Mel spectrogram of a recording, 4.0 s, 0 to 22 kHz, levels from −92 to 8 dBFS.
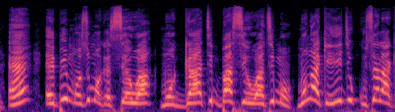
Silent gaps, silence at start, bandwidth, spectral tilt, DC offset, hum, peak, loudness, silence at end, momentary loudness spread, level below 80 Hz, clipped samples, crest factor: none; 0.1 s; 18 kHz; -3.5 dB/octave; under 0.1%; none; -2 dBFS; -18 LUFS; 0.05 s; 5 LU; -44 dBFS; under 0.1%; 16 dB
